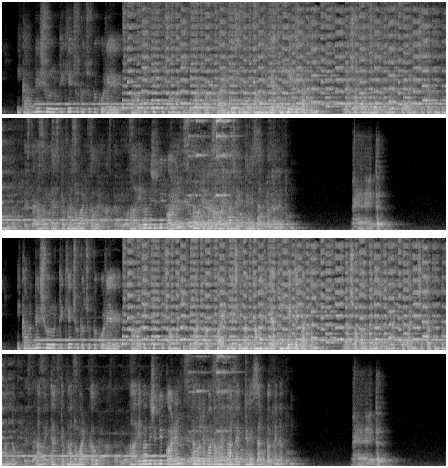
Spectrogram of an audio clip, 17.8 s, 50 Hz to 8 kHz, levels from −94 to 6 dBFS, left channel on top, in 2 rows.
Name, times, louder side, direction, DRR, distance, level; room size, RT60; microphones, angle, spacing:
voice 1, 0.4-6.4 6.9-9.2 9.6-10.9 11.4-14.7, right 2 dB, 50° right, 1 dB, 1.0 m, -24 dB
sound 1, 0.6-12.3, right 3 dB, 90° right, 1.1 m, -35 dB
sound 2, 2.4-9.3, right 2 dB, 15° right, 1.2 m, -26 dB
sound 3, 4.1-14.6, left 2 dB, 65° left, 1.9 m, -32 dB
voice 2, 15.9-16.4, left 1 dB, 10° left, 3 dB, 1.4 m, -31 dB
14.5 x 8.8 x 3.1 m, 0.70 s
head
